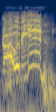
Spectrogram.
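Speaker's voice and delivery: high frantic plea; panicked yelp. Real, not acted. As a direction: shriek to be let in. In-game panic.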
